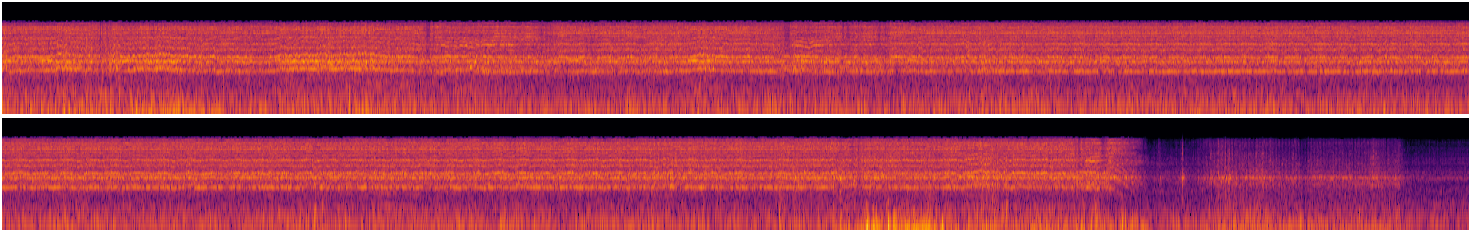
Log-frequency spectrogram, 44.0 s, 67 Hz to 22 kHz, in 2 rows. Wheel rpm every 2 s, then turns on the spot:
160, 160, 160, 160, 160, 160, 160, 160, 160, 160, 160, 160, 160, 160, 160, 160, 160, 160, 160, 50, 20, 10.
40-44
